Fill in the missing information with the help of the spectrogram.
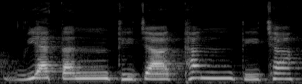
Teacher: ಥ ಮಹಾಪ್ರಾಣ ನಂತರ ಅನುಸ್ವರದ ಉಚ್ಚಾರಣೆ ನ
